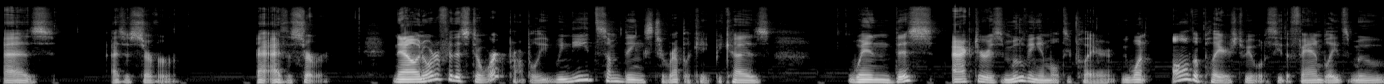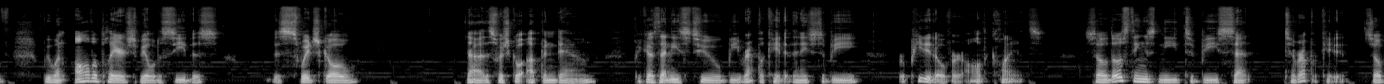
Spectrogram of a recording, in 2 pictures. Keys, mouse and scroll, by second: 0.1 right click, 0.5 right click, 0.9 right click, 1.5 right click, 3.6 right click, 4.7-5.6 scroll down 1, 8.1 right click, 8.7 right click, 9.4-11.1 right drag, 9.9-11.6 typing, 11.1 click, 12.5 click, 12.9 4, 14.0-15.0 right drag, 14.2 w, 14.7 a, 15.7 right click, 16.9 right click, 17.8 4, 17.8 right click, 18.1 4, 19.8 right click, 19.9 s, 22.3 click.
